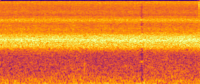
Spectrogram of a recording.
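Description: Steady, high-pitched chorus of insects, a continuous even buzz with no break.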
